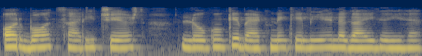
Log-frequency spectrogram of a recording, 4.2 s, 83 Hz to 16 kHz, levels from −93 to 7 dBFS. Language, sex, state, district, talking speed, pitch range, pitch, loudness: Hindi, female, Chandigarh, Chandigarh, 170 wpm, 185-195 Hz, 190 Hz, -20 LUFS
